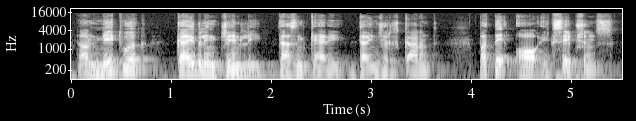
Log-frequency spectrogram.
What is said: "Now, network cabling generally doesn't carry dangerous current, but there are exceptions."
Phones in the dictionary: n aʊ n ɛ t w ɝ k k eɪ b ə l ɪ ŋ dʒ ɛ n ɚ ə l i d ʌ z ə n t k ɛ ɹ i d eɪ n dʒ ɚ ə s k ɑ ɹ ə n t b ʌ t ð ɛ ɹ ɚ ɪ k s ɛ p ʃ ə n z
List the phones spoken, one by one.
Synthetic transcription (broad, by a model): n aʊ n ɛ t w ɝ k k eɪ b ə l ɪ ŋ dʒ ɛ n ɚ ə l i d ʌ z ə n t k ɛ ɹ i d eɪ n dʒ ɚ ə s k ɑ ɹ ə n t b ʌ t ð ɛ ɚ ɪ k s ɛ p ʃ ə n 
